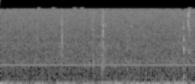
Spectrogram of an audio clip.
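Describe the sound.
Faint keyboard typing while a function is entered in Excel: a few sparse, light clicks over a low, steady hum.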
